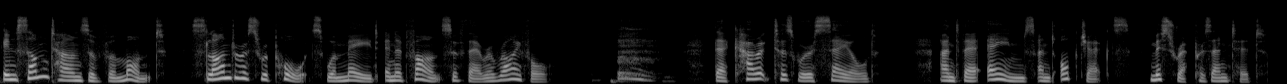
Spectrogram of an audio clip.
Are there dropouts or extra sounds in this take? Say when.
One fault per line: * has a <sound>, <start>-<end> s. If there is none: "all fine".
* has a throat clearing, 5.9-6.8 s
